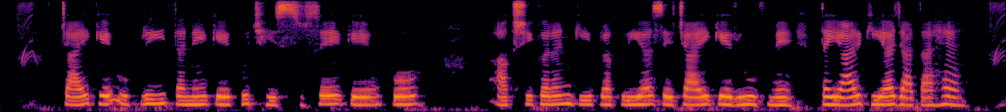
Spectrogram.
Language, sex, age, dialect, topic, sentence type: Hindi, female, 41-45, Hindustani Malvi Khadi Boli, agriculture, statement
